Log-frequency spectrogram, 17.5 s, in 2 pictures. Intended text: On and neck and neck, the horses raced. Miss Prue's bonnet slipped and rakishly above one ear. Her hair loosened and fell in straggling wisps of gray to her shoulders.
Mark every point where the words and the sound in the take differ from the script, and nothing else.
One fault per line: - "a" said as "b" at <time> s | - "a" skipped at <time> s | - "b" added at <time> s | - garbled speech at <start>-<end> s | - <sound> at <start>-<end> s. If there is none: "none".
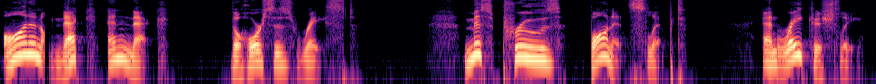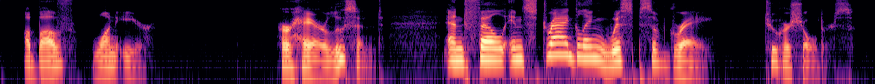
none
